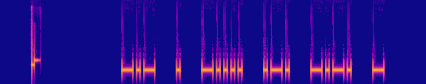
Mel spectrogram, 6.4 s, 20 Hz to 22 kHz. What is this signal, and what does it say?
Morse code, heard as a keyed tone, about 22 wpm, spaced as for 16 wpm, 700 Hz. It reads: KE6RCT
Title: USA Call Signs - 6 Characters - 2x Character Spacing - 22wpm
